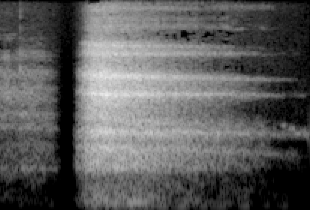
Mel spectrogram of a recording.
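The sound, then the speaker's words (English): A deep, breathy exhale released after a held breath in a guided breathing exercise: one long airy rush that starts strong and gradually fades over about a second and a half, preceded by a faint short breath. “And at the very top, I want you to hold it. Hold it just a little longer and then exhale.”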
